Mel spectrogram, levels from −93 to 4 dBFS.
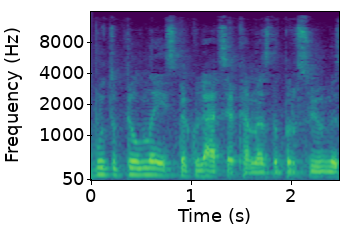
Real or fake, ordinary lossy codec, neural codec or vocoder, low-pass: fake; AAC, 48 kbps; vocoder, 44.1 kHz, 128 mel bands, Pupu-Vocoder; 14.4 kHz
